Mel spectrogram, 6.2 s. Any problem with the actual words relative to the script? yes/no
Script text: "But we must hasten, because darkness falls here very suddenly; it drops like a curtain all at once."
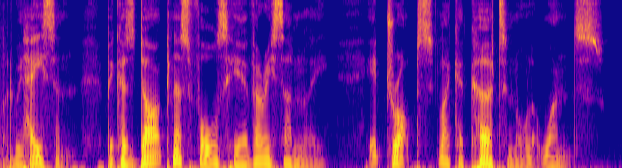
yes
